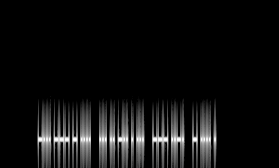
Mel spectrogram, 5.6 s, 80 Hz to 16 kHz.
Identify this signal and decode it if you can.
Morse code, heard as a keyed tone, about 44 wpm, 700 Hz. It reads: BOTH SIDES OF THE
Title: Sets of 4 Words 45wpm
